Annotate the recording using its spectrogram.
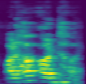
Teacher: जब हम लोग का जीभ जो है उल्टा होकर तालु को टच करता है, झटके से छोड़ता है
